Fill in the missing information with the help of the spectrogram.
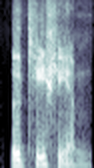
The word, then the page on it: lutetium: American English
